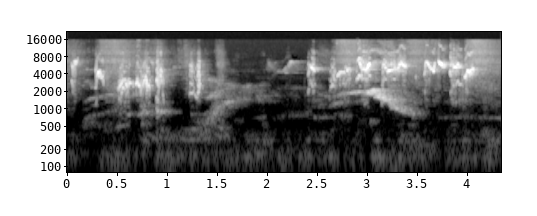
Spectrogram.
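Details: Asian pied starling singing a loud, varied song of harsh chattering notes, sharp high whistles and a long descending slurred whistle, with brief pauses between phrases and a low hum beneath.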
